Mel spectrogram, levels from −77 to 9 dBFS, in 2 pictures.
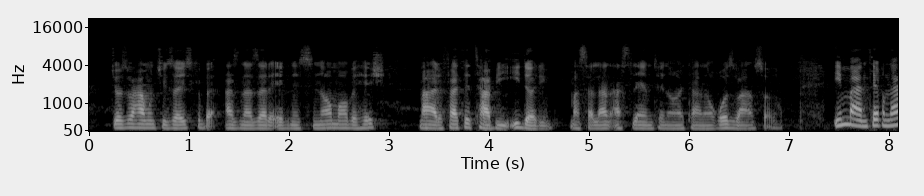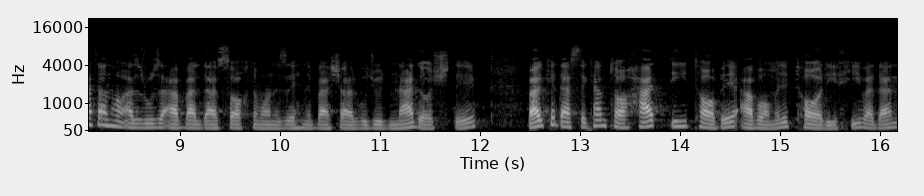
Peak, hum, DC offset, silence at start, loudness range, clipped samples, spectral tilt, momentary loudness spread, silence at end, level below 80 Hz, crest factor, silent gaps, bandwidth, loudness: -8 dBFS; none; under 0.1%; 0.25 s; 5 LU; under 0.1%; -7 dB/octave; 10 LU; 0 s; -68 dBFS; 22 dB; none; 8.6 kHz; -29 LUFS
